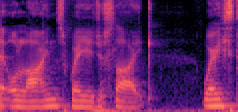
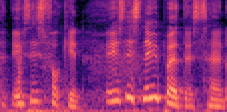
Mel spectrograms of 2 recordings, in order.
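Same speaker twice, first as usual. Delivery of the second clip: cocky challenge; 5 semitones higher, 6 dB louder than usual. Acted. Acted bravado of a TV character.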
